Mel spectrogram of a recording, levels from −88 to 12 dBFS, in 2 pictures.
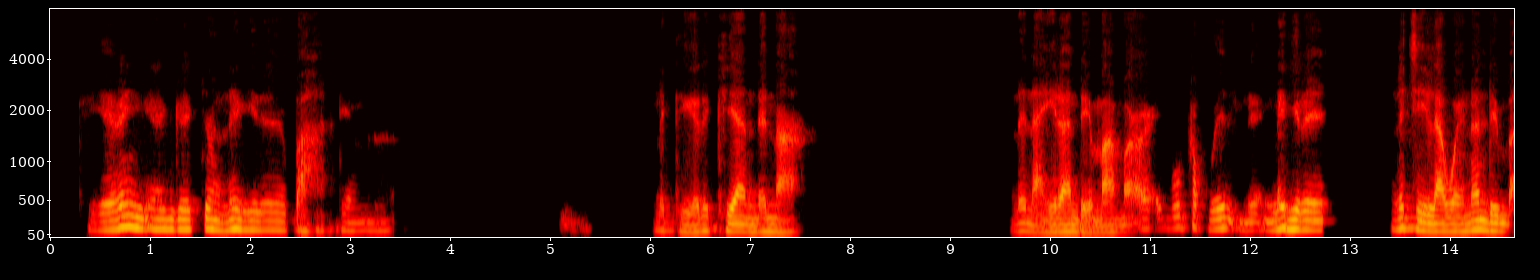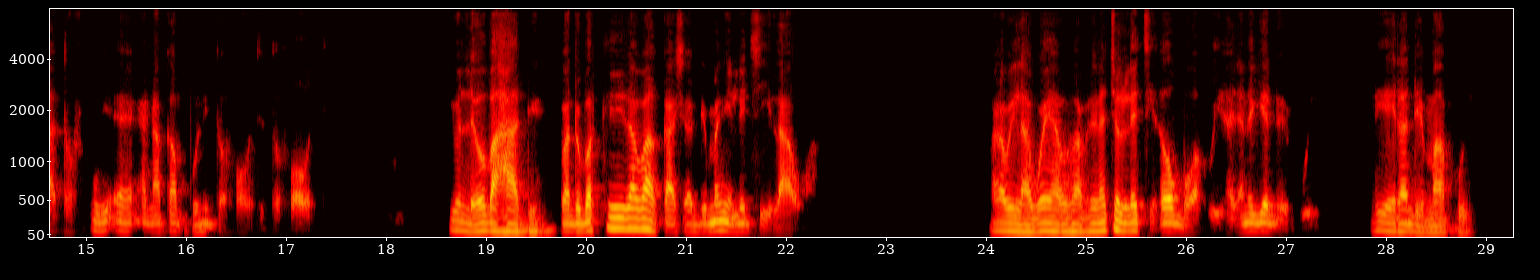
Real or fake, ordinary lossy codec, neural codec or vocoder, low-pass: fake; none; codec, 16 kHz, 2 kbps, X-Codec, WavLM features, trained on Multilingual LibriSpeech; none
